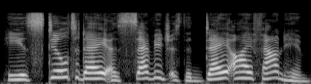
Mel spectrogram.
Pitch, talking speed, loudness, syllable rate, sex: 230 Hz, 230 wpm, -16 LUFS, 5.0 syllables/s, female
